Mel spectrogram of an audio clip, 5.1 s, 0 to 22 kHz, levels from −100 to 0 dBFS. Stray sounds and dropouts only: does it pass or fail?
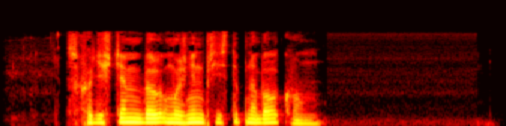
pass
